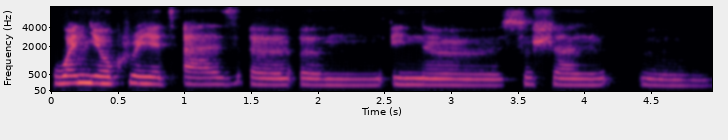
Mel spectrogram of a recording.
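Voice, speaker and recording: A woman's very slow voice in a French accent, fairly low-pitched, with a dark, mellow tone and fairly even intonation. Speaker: language student. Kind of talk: question in online class. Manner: halting.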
